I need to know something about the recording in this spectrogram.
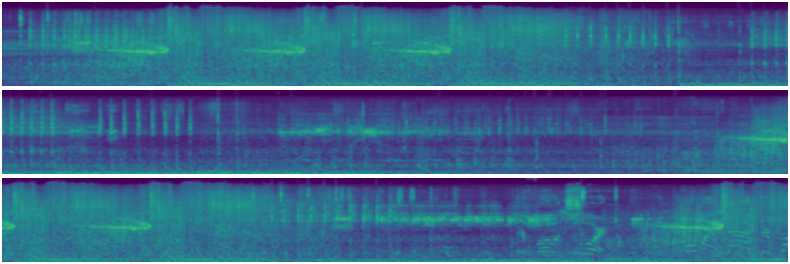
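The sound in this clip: Artillery shells exploding close by: heavy booms inside a continuous, loud roar, with engine-like mechanical noise running throughout.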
